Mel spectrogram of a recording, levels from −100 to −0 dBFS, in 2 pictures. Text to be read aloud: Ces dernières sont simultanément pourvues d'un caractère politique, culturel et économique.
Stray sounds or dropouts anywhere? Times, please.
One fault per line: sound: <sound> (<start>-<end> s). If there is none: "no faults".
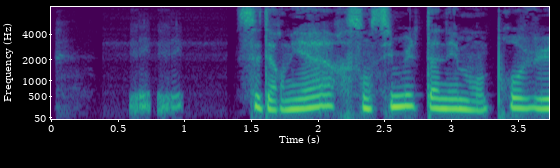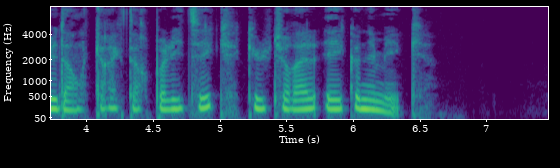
sound: laugh (0.6-1.0 s)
